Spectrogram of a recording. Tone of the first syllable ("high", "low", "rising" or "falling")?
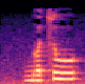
low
